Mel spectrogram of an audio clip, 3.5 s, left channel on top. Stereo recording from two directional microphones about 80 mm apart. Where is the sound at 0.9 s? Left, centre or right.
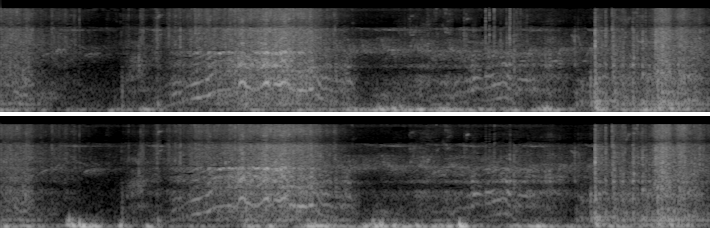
Left.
